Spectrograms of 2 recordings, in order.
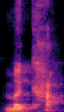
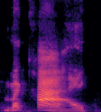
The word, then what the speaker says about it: Micah: Nana to her loving grandson, Micah, pronounced Makai. How do you say it? Makai. Mary Kay, she has accomplished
